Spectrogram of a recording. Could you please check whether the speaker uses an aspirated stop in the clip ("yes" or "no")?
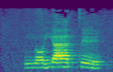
no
